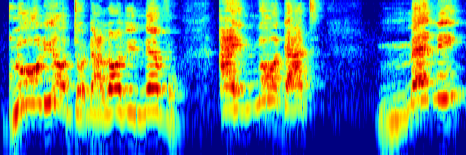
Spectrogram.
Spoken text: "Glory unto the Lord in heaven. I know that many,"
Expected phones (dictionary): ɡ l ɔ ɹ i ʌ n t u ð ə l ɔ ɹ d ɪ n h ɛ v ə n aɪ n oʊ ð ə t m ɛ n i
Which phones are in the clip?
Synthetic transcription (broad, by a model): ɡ l ɔ ɹ i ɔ n t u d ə l ɔ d ɪ n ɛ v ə aɪ n oʊ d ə t m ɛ n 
